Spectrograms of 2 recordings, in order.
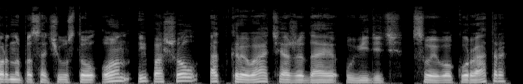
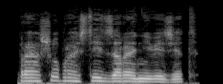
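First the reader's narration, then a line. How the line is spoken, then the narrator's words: Flat colorless voice. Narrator (Russian): бесцветным голосом произнес гость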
